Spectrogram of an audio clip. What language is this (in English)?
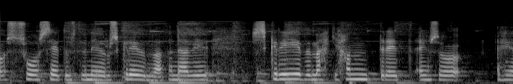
Icelandic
